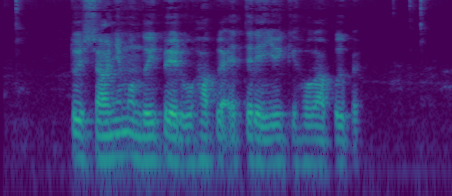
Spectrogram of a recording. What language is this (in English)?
Guarani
